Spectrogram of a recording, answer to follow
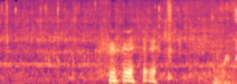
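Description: Steady water trickling in a garden fish pond, with a brief burst of a man's voice about a second in.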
